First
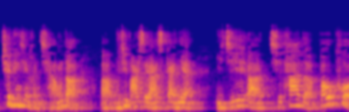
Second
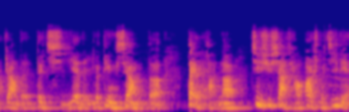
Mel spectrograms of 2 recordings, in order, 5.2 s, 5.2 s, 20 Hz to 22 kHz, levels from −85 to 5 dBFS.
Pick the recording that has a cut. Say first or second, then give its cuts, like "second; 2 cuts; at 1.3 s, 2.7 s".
first; 1 cut; at 1.9 s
